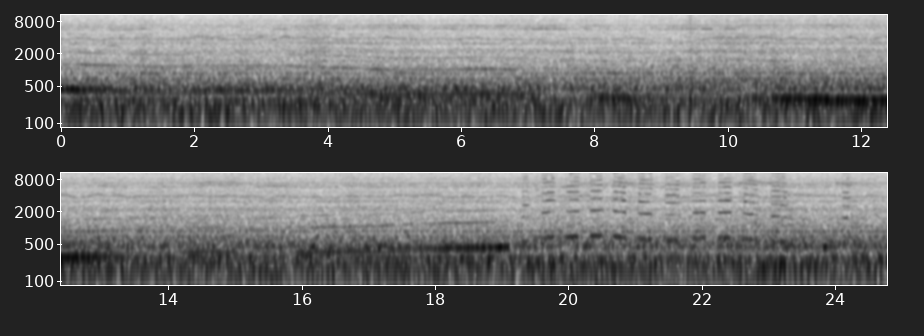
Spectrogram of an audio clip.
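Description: Wind rushes steadily past a glider's canopy.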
